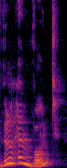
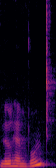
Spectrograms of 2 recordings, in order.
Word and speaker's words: Wilhelm Wundt: The first true psychologist, known as the father of psychology, his name is Wilhelm Wundt. He was German, and W's are pronounced kind of like as V's.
